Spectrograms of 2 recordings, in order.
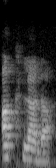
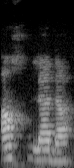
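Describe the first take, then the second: First: The kh is a hard k followed by h. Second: The kh is one smooth rasping sound. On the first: The speaker calls it wrong. "काफ और मोटी हा, खा खा की आवाज़ निकालती हैं" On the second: The speaker calls it right. "खा की साउंड आनी चाहिए"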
